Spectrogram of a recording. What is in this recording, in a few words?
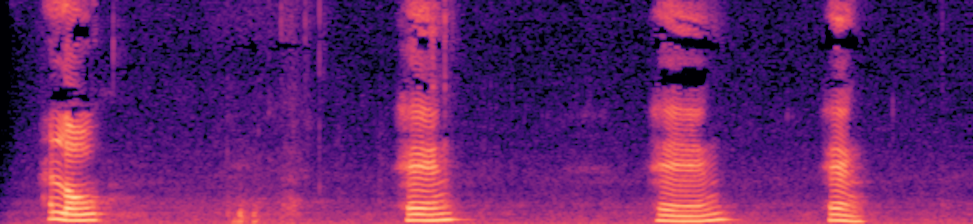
"Hello", buryat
